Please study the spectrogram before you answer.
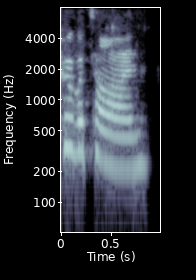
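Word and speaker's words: kubotan: It's called a kubaton.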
